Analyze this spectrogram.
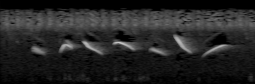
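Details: Green-winged saltator singing loudly in the wild in Brazil: a phrase of seven clear whistled notes, each slurred and mostly falling, spaced about half a second apart, with steady insect buzz high above.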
